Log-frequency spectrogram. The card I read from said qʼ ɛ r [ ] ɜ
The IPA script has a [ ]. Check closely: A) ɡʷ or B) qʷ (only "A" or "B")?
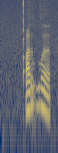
A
